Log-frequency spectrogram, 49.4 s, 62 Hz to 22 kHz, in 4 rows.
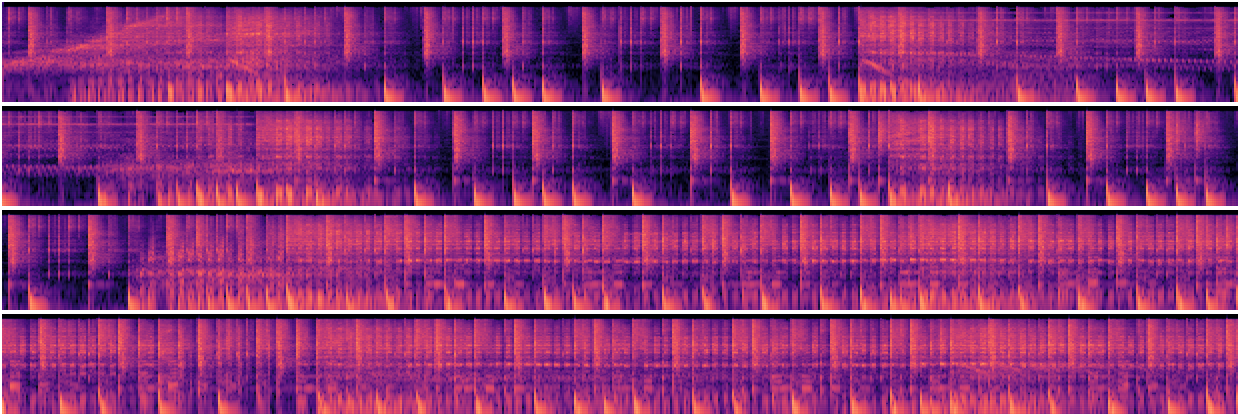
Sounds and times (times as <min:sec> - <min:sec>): Techno: 0:00.0 - 0:25.2, 0:26.0 - 0:49.4.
